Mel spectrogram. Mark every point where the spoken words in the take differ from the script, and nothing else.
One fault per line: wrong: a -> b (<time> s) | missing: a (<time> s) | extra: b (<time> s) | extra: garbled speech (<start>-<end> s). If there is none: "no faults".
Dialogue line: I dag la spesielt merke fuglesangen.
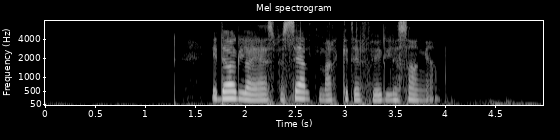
extra: jeg (2.1 s)
extra: til (3.1 s)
